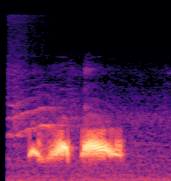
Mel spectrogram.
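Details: Decoy spotted dove calling to lure wild doves: two clean, mellow coos, the first short and the second longer and steady, with no other sounds.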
